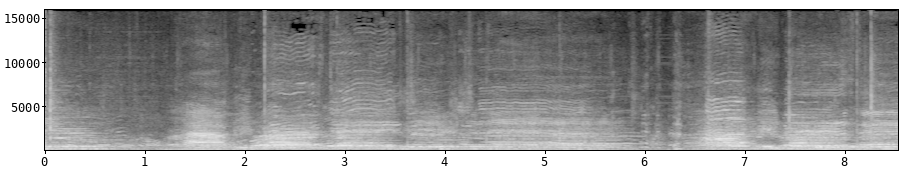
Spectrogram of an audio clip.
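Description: A crowd of people claps their hands.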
